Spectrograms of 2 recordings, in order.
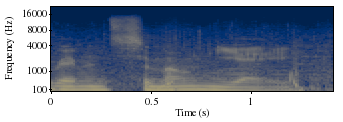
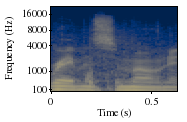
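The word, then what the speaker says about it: Raven-Symoné: life as well right Raven Simone I think she said that everybody said her name wrong it's not Raven Simone it's Raven Simone y if I remember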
